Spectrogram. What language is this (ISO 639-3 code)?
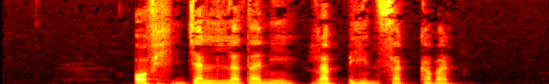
orm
